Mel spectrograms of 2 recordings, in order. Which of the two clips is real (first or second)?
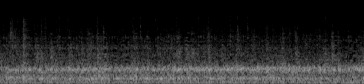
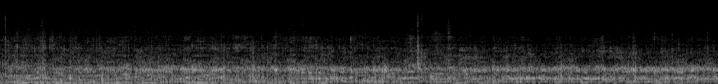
first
